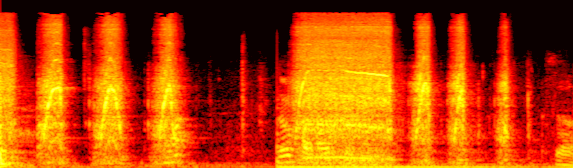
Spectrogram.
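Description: A power drill drives screws into wooden attic stairs in an old building, several short whirring bursts followed by one longer sustained run and a few final pulses, close and fairly loud.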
